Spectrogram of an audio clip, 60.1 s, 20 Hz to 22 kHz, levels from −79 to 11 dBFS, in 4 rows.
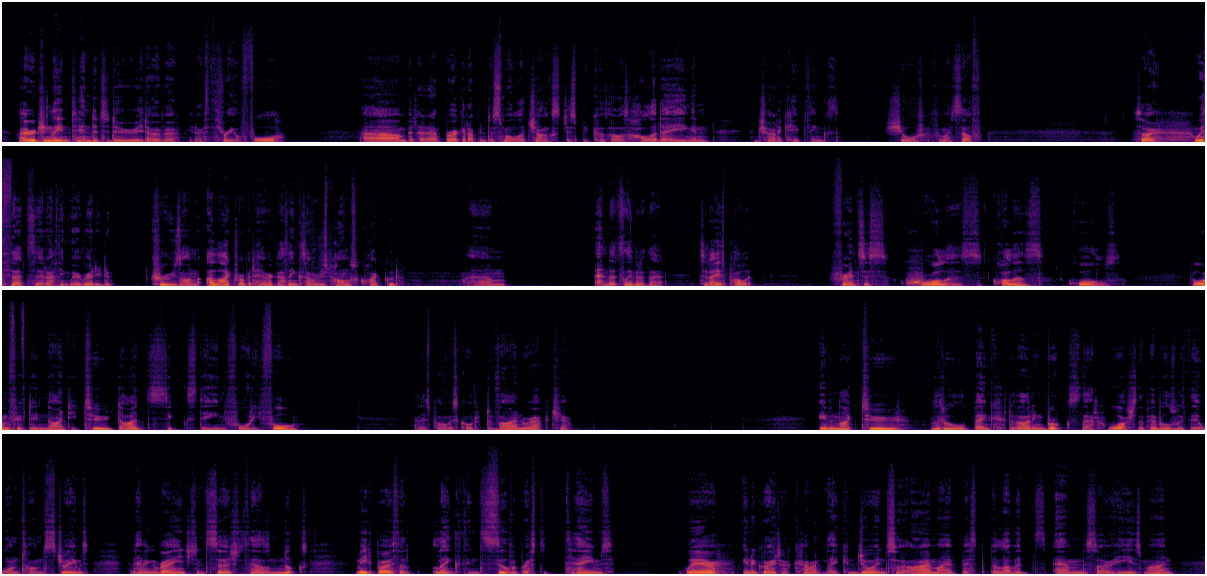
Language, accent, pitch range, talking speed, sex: English, Australian, 95-105 Hz, 130 wpm, male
